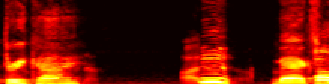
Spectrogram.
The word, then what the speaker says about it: 3Chi: That's the sponsorship we need, 3chi. it's pronounced 3Kai. Oh, Is it 3Kai?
